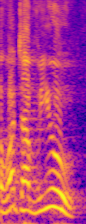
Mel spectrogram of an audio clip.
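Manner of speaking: ordinary talk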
